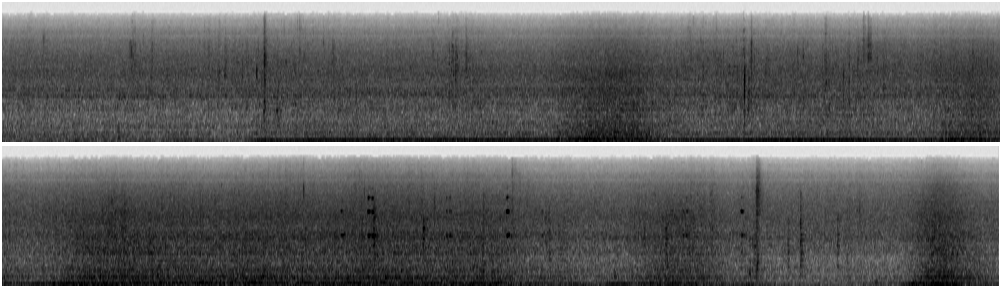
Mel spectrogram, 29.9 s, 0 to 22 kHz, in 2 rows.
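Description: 2018 Toyota Tundra's V8 engine running at slow trail speed on a dirt track, its low drone stepping up and down with the throttle, with a few light clicks and a louder swell near the end.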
